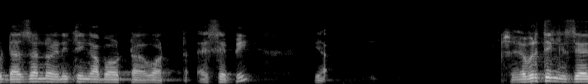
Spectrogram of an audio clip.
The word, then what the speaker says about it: SAP: some of you doesn't know anything about what sap yeah so everything is there here you not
